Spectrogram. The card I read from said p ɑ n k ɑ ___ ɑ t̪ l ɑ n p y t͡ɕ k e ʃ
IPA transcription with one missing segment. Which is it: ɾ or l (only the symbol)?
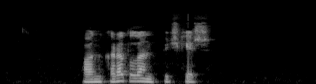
ɾ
